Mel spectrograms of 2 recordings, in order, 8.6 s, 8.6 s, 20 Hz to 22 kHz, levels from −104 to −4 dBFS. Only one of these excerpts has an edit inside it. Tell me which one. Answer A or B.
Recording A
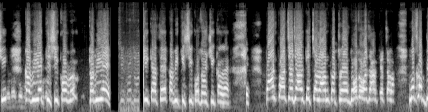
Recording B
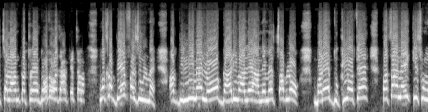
A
